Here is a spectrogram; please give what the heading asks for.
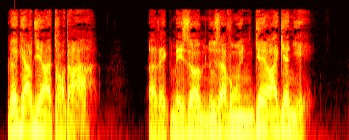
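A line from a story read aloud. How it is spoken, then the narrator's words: Growling. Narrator (French): grogna Outros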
